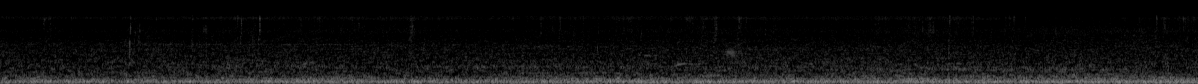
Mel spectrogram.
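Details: Steady broadband rumble like passing traffic or rain fills the recording, with faint traces of distant voices.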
